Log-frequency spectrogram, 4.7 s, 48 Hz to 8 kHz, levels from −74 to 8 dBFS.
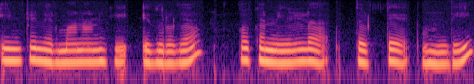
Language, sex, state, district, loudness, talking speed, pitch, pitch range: Telugu, female, Andhra Pradesh, Krishna, -14 LUFS, 90 wpm, 190 Hz, 180-205 Hz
